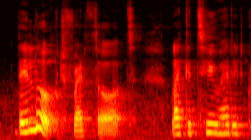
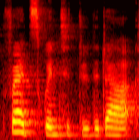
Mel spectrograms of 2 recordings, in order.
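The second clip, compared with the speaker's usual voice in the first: usual speaking voice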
